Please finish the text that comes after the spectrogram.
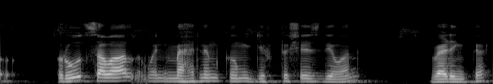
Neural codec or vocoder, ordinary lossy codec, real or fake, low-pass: none; none; real; 7.2 kHz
